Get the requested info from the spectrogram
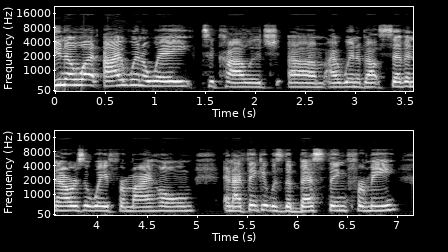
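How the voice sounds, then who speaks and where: With an American accent, a woman speaks in an ordinary speaking voice at medium pitch, moderate in pace with hardly any pauses and fairly even intonation, over a quiet background. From Florida. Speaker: lawyer running for judge. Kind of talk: interview.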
